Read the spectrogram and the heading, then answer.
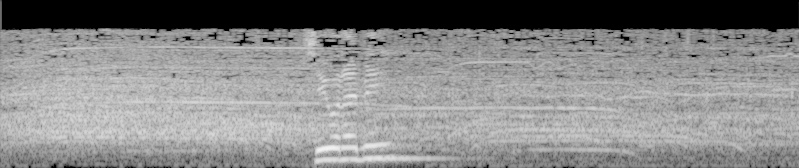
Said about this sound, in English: But, you know, every time I introduce him, he gets the biggest applause.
